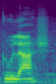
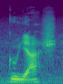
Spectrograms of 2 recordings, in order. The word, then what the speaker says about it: gulyás: traditional Hungarian soup called goulash, or actually in Hungarian it's pronounced gulyás, and it was so good that I had to order another one.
